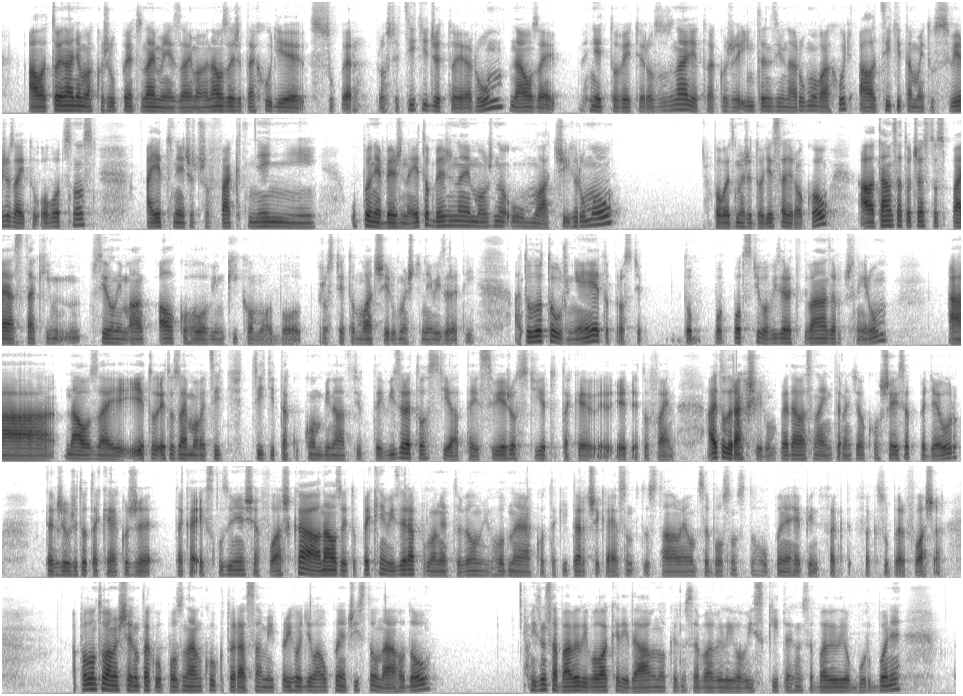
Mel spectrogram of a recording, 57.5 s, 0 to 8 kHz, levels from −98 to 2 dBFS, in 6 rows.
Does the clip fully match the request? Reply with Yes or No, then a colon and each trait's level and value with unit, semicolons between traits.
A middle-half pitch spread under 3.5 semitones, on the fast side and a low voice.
Yes: narrow, 2.6 semitones; fast, 210 wpm; low, 105 Hz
